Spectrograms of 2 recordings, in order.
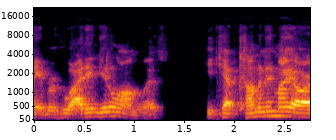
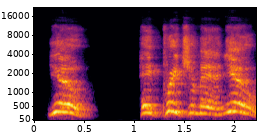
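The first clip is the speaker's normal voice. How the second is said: very high, long stretched-out screaming shout; 12 semitones higher, 3 dB louder than usual. Telling a story about a guy singling him out from the top: retelling a guy screaming. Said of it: "this guy starts screaming from the top".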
